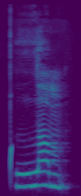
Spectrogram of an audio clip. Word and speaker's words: lam: For example, if you have the word lam, you're not really pronouncing the M as clearly as, for example, in mooi.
